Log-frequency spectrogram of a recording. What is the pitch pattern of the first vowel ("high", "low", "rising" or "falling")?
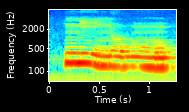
falling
